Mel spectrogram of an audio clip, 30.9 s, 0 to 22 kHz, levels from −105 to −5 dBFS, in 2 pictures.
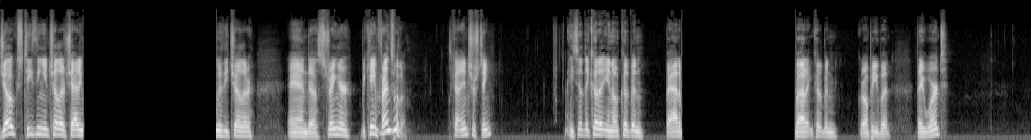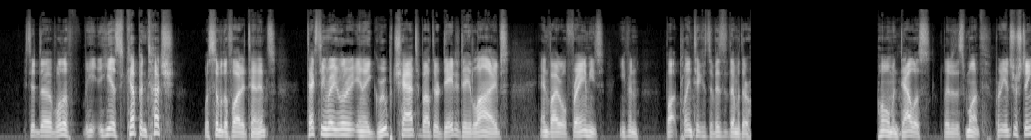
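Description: The speech cuts to silence three times, each a playback stall: at 1.24 s after "teasing each other chatting" for 2.0 s, at 10.23 s after "could have been bad" for 1.7 s, and at 26.73 s after "visit them at their" for 1.9 s. The player likely starved for data or was blocked. Unlike a brief dropout, each long silence ends with the speech resuming, with "with each other and", "it could have been" and "home in".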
